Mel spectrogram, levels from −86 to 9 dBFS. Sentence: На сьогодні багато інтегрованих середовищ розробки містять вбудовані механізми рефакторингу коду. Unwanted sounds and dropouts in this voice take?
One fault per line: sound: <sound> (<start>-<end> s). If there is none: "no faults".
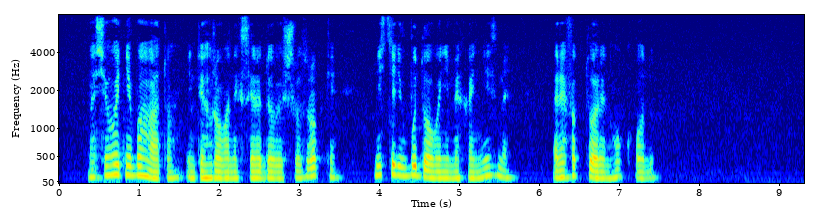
no faults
